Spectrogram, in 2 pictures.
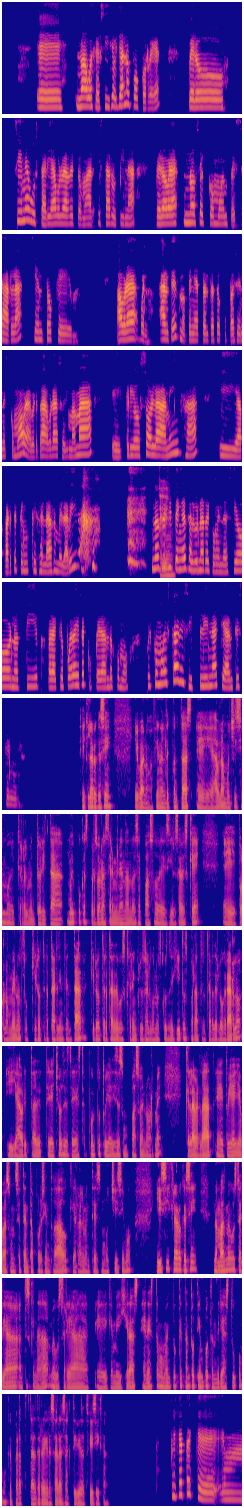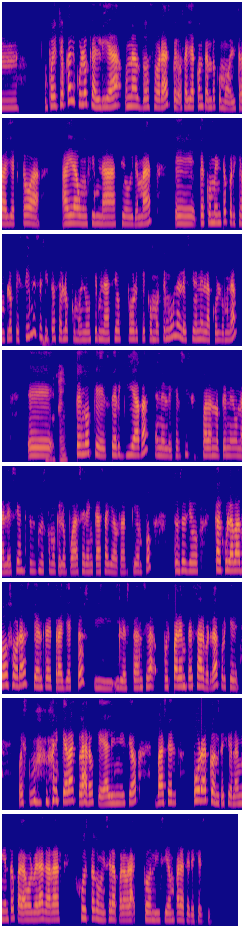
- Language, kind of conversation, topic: Spanish, advice, ¿Cómo puedo recuperar la disciplina con pasos pequeños y sostenibles?
- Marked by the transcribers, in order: chuckle; "diste" said as "distes"; other background noise; drawn out: "em"; chuckle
